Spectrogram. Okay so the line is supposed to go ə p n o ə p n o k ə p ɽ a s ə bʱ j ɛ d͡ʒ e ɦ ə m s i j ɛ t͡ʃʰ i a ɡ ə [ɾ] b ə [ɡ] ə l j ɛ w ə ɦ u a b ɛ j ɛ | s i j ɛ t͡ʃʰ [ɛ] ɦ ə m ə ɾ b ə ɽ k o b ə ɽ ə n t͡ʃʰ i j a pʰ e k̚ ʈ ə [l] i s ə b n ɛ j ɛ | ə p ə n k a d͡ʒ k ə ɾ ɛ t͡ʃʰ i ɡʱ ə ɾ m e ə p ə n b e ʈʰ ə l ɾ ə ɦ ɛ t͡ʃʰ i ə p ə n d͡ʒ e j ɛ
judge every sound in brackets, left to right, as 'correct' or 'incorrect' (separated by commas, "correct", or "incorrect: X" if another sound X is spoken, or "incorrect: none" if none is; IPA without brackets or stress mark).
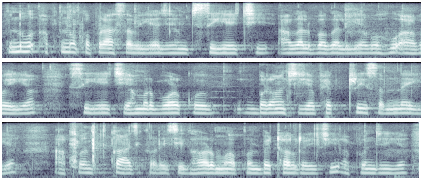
incorrect: l, correct, incorrect: i, incorrect: ɾ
